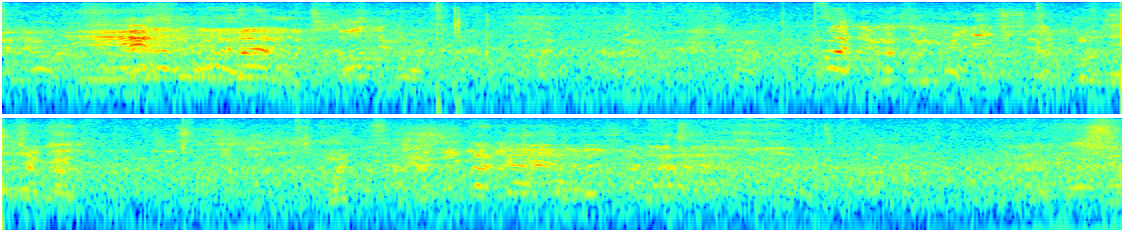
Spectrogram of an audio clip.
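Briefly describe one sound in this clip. Men shout to each other outdoors across an open field.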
